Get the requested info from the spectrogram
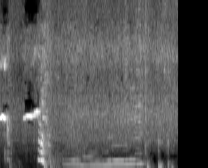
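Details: Dog reacting to its own reflection in a mirror for the first time: brief sharp yelps, then a long steady whine held for over a second, ending in a few short choppy yips.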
